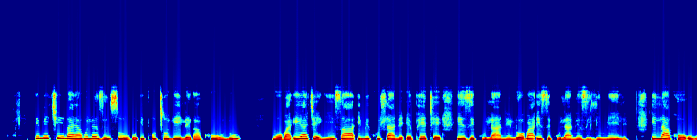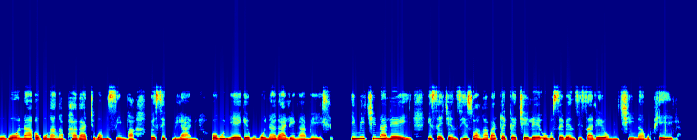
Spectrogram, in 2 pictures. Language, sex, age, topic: North Ndebele, female, 50+, health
